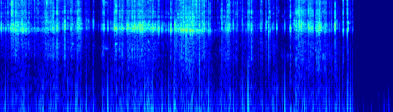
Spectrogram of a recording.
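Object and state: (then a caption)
Wooden rain stick. Long nails tap and scratch the painted body of a hollow, dot-painted wooden rain stick with a rattan-wrapped end, possibly rattling the filling inside. A dense stream of bright, crinkly scratching and light clicking taps runs for about three and a half seconds, then cuts off to near silence.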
